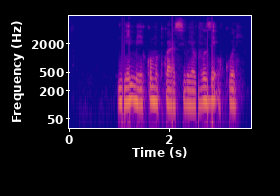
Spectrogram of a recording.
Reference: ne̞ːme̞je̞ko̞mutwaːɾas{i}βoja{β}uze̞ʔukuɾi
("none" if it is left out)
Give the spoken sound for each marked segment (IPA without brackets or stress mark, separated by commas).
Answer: i, v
